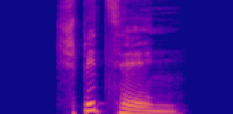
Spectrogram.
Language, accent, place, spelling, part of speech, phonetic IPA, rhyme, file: German, Germany, Berlin, Spitzeln, noun, [ˈʃpɪt͡sl̩n], -ɪt͡sl̩n, De-Spitzeln.ogg
- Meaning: dative plural of Spitzel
